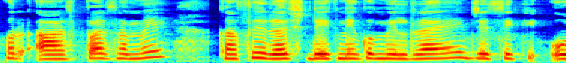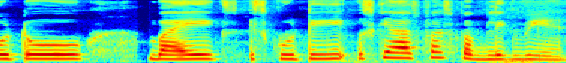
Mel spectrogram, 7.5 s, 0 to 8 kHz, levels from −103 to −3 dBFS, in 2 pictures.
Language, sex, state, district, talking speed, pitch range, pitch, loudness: Hindi, female, Rajasthan, Jaipur, 175 wpm, 210-235 Hz, 225 Hz, -17 LUFS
